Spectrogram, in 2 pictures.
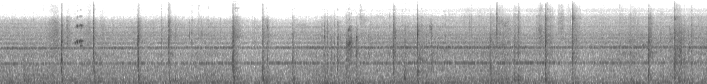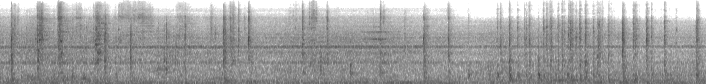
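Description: Siemens Vectron electric locomotive hauling a freight train, its wheels rumbling on the track and clicking irregularly over rail joints and points, with a steady high-pitched hum.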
